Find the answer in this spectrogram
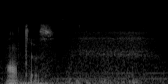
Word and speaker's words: Altus: Yeah, Altus.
